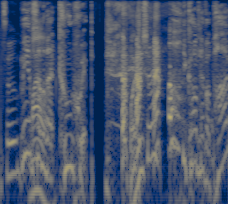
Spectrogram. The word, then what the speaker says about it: Cool Whip: Whip yeah cool whip Cool Whip Cool Whip Cool Whip Cool Whip you're saying that weird why are you putting so much emphasis on the H what are you talking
